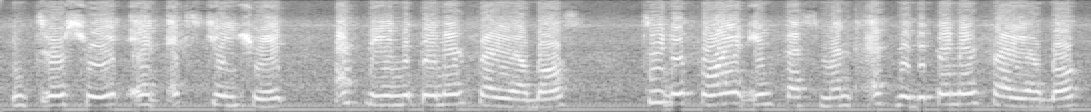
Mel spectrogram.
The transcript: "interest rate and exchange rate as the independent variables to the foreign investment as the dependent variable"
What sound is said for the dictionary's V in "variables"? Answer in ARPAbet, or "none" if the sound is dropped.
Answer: F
